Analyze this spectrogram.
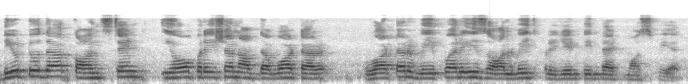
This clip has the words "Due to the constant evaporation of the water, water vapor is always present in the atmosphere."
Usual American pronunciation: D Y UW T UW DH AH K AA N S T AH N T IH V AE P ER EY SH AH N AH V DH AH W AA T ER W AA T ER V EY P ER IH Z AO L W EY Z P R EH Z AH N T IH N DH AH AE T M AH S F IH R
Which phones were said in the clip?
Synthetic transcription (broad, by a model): D Y UW T UW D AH K AA N S T AH N T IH AO P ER EY SH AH N AH V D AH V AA T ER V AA T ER V EY P ER IH Z AO L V EY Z P R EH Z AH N T IH N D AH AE T M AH S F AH R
